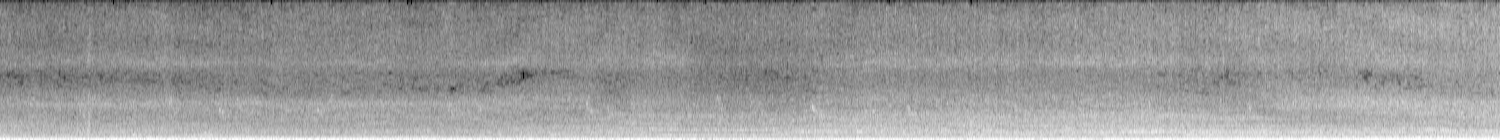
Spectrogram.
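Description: A truck engine idles with a steady low rumble on a hot New York City street along Fifth Avenue's Museum Mile, continuous throughout amid street ambience and passing voices.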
